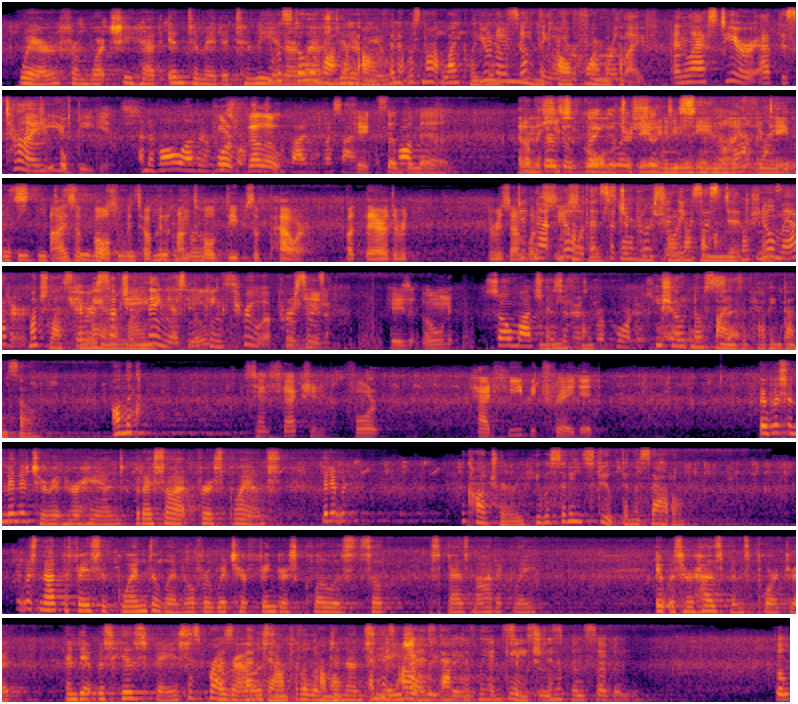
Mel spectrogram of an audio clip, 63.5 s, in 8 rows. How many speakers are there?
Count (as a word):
nine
